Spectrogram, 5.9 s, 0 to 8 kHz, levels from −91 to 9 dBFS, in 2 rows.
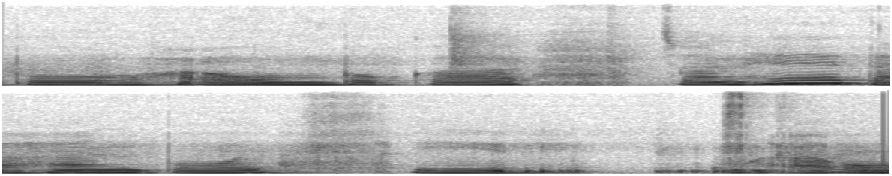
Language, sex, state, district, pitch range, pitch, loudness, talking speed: Mizo, female, Mizoram, Aizawl, 170-185 Hz, 180 Hz, -14 LUFS, 120 wpm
